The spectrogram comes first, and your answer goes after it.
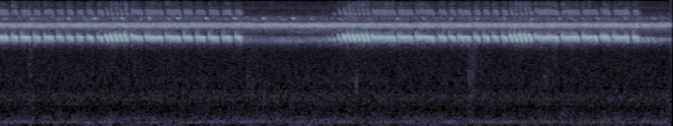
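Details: Autumn insects in Japan, recorded for sleep listening: a dense chorus of high trilled chirps, several callers overlapping, with one pulsed voice swelling and fading while a steady ringing trill carries underneath.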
